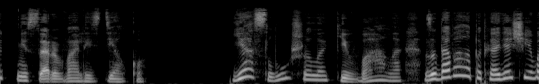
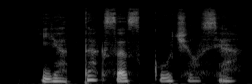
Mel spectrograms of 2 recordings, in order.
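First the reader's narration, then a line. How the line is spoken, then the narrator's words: Whisper in ear. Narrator (Russian): прошептал он мне на ухо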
